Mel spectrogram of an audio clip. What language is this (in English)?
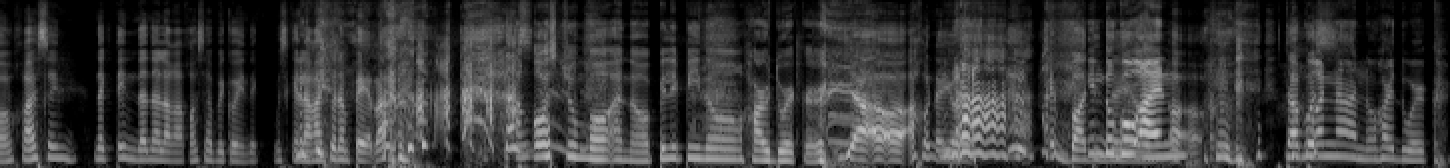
Filipino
